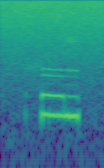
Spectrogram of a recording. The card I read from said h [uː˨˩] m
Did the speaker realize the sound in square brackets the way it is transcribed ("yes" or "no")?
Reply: no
